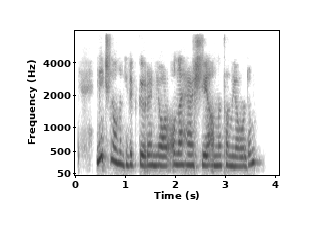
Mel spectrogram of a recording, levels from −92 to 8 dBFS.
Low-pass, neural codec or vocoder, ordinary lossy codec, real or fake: 7.2 kHz; codec, 16 kHz, 1 kbps, FreqCodec, larger model; AAC, 32 kbps; fake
